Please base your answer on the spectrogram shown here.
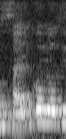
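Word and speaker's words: psychology: अरे इसे देखना, एगो साइकोलॉजी लिखता हूँ PSY साइकोलॉजी ऐसे करके लिखते हो। और साइकोलॉजी में देखो P है लेकिन पढ़ते क्या हो S, तो P को तो S पढ़ ही सकते हैं।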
